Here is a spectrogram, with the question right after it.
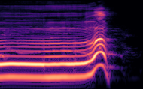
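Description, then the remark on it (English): A dog howls loudly: one long, steady low howl that swells upward and drops away at the end, with no other sounds around it. “My dog is howling.”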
